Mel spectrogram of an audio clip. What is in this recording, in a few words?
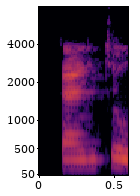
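"kangcu", Malay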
